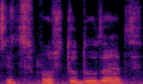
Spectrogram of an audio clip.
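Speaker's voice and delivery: hushed half-whispered voice. Playing a character who turns to a companion: half-whispering in character. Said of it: "kinda whispers".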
